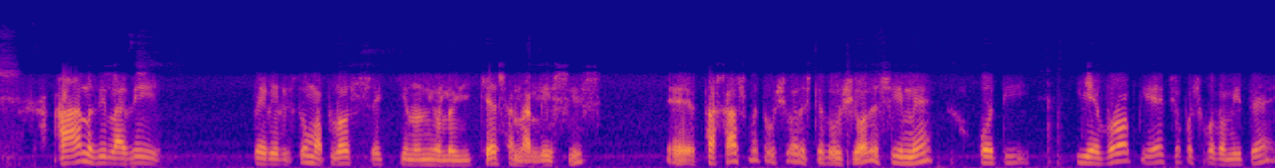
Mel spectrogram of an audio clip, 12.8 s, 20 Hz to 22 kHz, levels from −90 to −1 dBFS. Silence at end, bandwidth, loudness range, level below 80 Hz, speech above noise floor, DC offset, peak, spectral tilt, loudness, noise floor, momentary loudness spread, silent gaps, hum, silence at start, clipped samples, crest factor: 0 s; 5.6 kHz; 3 LU; -70 dBFS; 35 dB; under 0.1%; -10 dBFS; -7.5 dB/octave; -31 LUFS; -65 dBFS; 13 LU; none; none; 0 s; under 0.1%; 22 dB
